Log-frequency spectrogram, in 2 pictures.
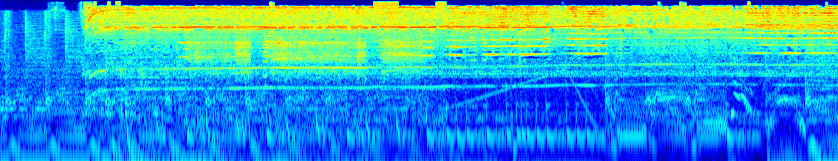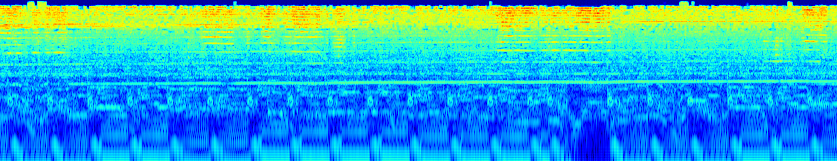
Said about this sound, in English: Just got to drill that out.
